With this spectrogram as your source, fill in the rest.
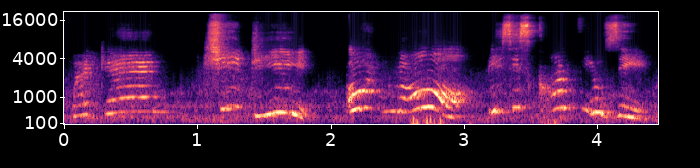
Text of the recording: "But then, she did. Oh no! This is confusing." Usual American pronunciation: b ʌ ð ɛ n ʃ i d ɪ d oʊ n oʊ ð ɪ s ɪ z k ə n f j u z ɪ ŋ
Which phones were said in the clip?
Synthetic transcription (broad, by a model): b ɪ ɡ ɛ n ʃ i d ɪ d oʊ n oʊ ð ɪ s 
